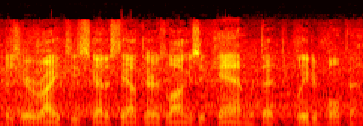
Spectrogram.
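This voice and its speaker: A man's voice: low-pitched, steady tone, a little fast, noisy background. A man with an American accent giving conversational color commentary on a live baseball broadcast. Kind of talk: live sports analysis, conversational.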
